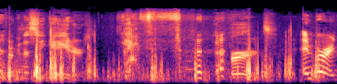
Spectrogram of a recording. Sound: laughs

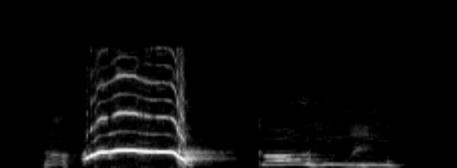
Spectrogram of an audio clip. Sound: loud Scream

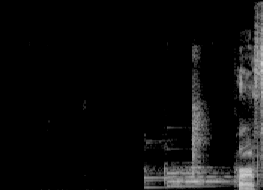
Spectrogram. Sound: computer chimes

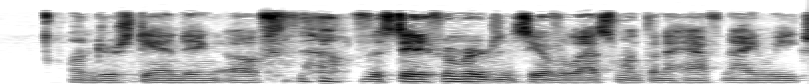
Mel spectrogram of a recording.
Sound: laughs

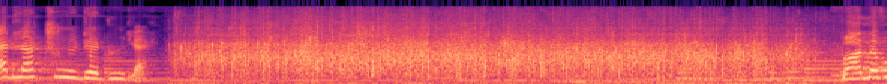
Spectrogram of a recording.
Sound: applause

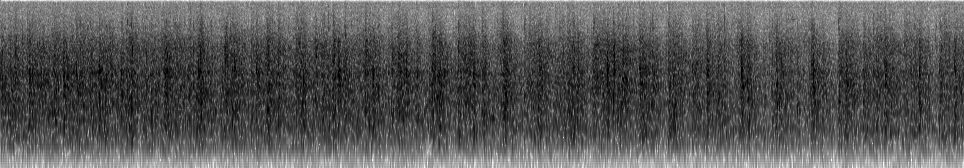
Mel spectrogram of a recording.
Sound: tapping on desks

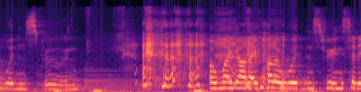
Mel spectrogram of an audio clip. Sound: laughs

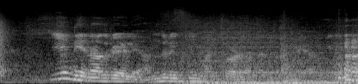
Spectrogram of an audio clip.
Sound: telugu movie dialog

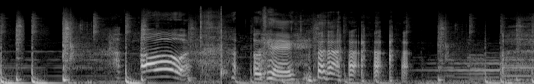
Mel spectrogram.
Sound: laughs

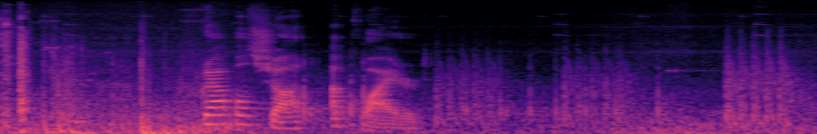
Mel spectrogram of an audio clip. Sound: robotic Voice

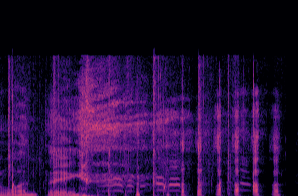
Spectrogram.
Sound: laughs

